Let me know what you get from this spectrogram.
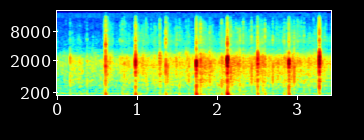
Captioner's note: applause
